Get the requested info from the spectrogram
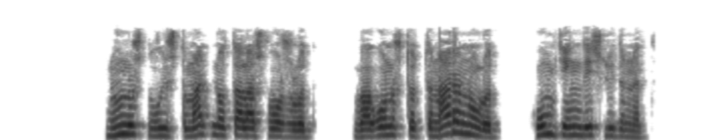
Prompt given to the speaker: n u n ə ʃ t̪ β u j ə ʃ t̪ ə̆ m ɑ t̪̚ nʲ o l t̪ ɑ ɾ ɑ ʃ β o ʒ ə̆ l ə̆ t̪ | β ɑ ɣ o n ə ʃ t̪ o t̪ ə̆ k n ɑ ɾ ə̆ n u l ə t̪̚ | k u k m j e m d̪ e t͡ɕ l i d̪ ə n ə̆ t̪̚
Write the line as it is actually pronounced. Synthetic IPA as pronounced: n u n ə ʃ t̪ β u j ə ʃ t̪ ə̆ m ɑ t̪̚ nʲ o l t̪ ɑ l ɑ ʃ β o ʒ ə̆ l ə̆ t̪ | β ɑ ɣ o n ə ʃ t̪ o t̪ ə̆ n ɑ ɾ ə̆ n u l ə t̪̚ | k u m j e ŋ d̪ e t͡ɕ l y d̪ ə n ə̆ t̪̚

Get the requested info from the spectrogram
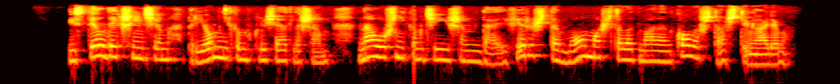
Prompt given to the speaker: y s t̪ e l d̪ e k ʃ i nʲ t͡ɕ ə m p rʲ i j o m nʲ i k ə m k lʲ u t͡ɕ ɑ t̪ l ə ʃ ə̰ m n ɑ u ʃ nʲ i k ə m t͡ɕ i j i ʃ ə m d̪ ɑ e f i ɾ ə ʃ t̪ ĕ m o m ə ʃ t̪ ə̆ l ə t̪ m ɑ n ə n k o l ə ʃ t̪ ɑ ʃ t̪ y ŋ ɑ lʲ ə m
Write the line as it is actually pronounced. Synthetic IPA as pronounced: y s t̪ e l d̪ e k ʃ i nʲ t͡ɕ ə m p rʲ i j o m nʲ i k ə m k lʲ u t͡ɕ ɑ t̪ l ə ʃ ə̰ m n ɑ u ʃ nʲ i k ə m t͡ɕ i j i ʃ ə m d̪ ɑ e f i ɾ ə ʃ t̪ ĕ m o m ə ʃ t̪ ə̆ l ə t̪ m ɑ n ə n k o l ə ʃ t̪ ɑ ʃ t̪ y ŋ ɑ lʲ ə m

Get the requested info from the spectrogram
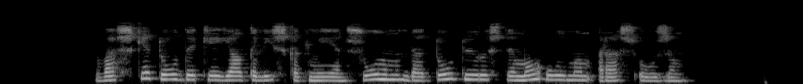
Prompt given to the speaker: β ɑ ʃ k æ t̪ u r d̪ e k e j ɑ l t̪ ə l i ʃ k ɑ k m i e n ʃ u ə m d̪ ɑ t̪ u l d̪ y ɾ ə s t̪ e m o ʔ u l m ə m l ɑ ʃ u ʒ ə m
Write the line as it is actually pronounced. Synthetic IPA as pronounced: β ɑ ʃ k e t̪ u l d̪ e k e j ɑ l t̪ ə l i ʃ k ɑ k m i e n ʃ u ə m d̪ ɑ t̪ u l t̪ y ɾ ə ʃ t̪ e m o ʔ u l m ə m r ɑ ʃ u ʒ ə m

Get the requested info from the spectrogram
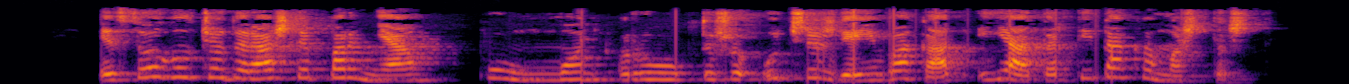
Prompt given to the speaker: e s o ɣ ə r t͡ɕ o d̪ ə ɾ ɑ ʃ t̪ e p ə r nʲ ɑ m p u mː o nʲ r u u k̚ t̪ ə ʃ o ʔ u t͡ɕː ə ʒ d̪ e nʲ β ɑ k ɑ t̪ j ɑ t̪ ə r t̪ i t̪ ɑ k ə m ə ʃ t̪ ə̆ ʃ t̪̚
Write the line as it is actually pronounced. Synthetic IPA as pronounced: e s o ɣ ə l t͡ɕ o d̪ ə ɾ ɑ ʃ t̪ e p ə r nʲ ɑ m p u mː o nʲ r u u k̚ t̪ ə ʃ o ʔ u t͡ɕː ə ʒ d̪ e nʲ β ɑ k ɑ t̪ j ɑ t̪ ə r t̪ i t̪ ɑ k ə m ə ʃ t̪ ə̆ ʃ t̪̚

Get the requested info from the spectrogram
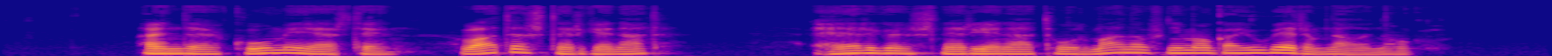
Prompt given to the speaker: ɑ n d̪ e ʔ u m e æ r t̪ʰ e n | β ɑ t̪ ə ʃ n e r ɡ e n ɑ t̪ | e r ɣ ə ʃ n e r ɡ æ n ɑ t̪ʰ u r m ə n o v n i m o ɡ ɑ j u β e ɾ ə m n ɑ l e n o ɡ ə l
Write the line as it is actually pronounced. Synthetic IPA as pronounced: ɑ n d̪ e k u m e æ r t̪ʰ e n | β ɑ t̪ ə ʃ n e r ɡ e n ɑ t̪ | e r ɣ ə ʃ n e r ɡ e n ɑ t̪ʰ u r m ɑ n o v n i m o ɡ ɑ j u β e ɾ ə m n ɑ l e n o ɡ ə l

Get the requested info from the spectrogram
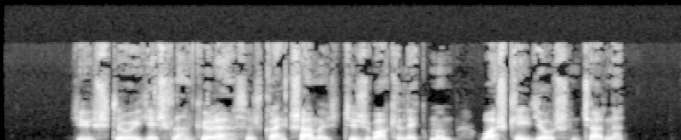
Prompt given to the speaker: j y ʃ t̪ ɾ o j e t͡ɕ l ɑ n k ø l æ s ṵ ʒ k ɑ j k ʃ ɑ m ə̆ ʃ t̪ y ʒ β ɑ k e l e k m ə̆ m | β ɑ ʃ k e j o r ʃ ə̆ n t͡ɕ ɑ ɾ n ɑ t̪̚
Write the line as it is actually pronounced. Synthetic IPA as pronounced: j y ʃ t̪ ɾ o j e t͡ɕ l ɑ n k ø ɾ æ s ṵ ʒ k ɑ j k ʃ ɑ m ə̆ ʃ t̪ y ʒ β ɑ k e l e k m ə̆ m | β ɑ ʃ k e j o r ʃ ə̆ n t͡ɕ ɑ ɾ n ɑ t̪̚

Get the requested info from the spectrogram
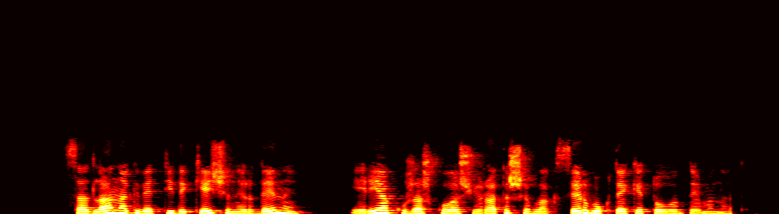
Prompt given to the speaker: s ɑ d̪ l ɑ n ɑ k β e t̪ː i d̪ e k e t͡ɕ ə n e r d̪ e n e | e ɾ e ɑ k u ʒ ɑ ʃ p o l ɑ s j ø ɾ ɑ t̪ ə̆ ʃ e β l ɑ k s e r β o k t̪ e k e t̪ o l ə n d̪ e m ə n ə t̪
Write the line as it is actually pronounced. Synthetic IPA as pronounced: s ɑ d̪ l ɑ n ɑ k β e t̪ː i d̪ e k e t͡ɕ ə n e r d̪ e n e | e ɾ e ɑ k u ʒ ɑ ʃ k o l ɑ ʃ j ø ɾ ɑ t̪ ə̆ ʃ e β l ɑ k s e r β o k t̪ e k e t̪ o l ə n t̪ e m ə n ə t̪

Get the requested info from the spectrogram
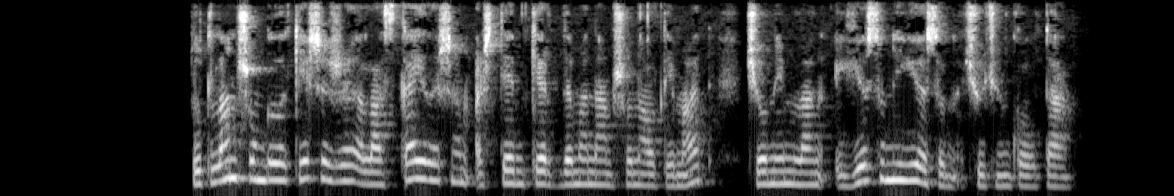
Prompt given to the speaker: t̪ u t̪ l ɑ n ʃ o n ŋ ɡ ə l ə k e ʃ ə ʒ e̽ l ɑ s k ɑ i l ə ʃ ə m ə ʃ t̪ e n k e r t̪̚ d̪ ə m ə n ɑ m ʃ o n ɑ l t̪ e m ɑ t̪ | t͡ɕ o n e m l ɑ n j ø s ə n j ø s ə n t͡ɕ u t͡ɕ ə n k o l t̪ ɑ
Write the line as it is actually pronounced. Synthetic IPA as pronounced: t̪ u t̪ l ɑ n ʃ o ŋ ɡ ə l ə k e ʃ ə ʒ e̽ l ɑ s k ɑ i l ə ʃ ə m ə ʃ t̪ e n k e r t̪̚ d̪ ə m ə n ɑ m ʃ o n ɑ l t̪ e m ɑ t̪ | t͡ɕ o n e m l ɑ n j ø s ə n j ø s ə n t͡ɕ u t͡ɕ ə n k o l t̪ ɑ

